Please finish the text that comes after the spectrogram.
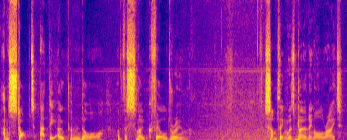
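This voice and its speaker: A man reading a literary story aloud in a dramatic, measured storytelling manner. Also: on the high side, a little mellow, a little hiss or hum. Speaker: reader. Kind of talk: expressive literary reading of a nostalgic Christmas story.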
